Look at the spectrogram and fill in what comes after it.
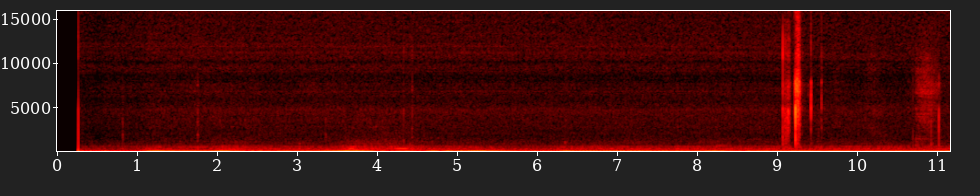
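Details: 2013 Toyota RAV4 with engine running: low rumble with a faint, steady whining tone over it; owner says alternator, pulleys and pump are OK, cause of the whine unknown.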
